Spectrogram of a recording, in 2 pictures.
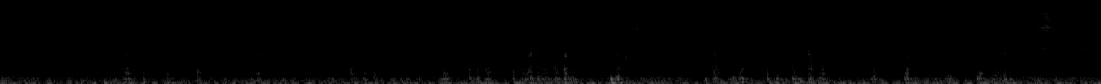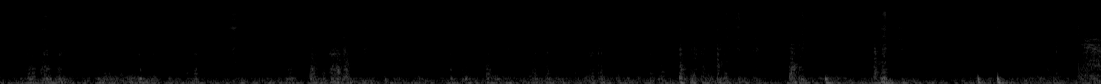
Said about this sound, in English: I'm using a fine Sharpie pen, a very affordable black permanent pen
